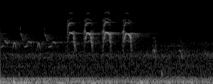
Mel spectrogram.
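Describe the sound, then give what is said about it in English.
Birds chirp outdoors in a field with flowers: a quick run of four or five bright, high tweets in the middle, with fainter calls around them, over a steady low rumble of wind or other noise. “Just like He is using these birds to spread seeds into this field so that the flowers that I'm looking at exist as a reflection of His divine authority and a reminder of His eternal grace.”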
